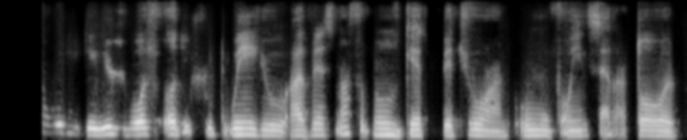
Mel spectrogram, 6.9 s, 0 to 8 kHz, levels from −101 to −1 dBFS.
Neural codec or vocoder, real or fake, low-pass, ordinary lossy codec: codec, 16 kHz, 1 kbps, X-Codec, HuBERT features, trained on balanced general audio; fake; none; none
